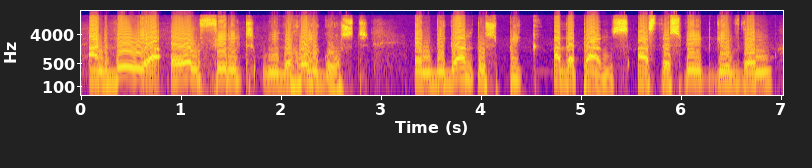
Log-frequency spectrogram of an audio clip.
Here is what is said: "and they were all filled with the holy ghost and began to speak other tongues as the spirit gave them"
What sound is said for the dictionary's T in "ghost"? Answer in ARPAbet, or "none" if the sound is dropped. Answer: T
